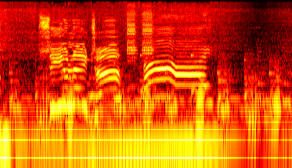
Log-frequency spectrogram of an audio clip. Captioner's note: honking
